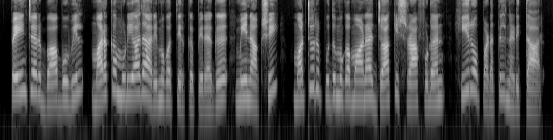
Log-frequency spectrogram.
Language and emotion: Tamil, neutral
